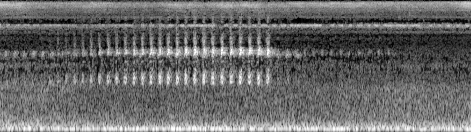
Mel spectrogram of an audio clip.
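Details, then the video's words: Night-time frog in a rice paddy, heard as a quiet pulsed rattle of quick, even beats lasting around four seconds before stopping, with a steady hiss and low hum underneath. "田んぼのカエル "Croaking frog in rice paddy at night""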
